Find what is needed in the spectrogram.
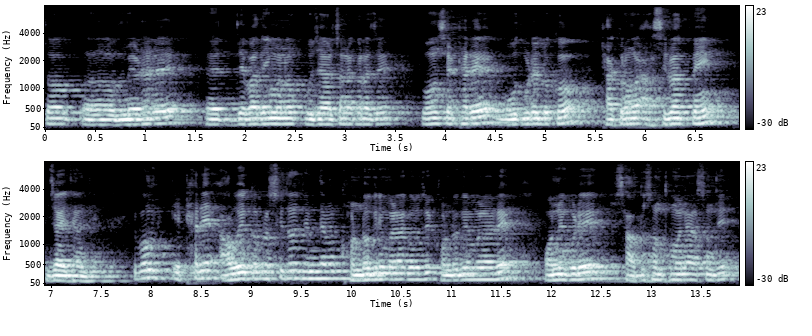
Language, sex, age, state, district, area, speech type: Odia, male, 18-30, Odisha, Khordha, rural, spontaneous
